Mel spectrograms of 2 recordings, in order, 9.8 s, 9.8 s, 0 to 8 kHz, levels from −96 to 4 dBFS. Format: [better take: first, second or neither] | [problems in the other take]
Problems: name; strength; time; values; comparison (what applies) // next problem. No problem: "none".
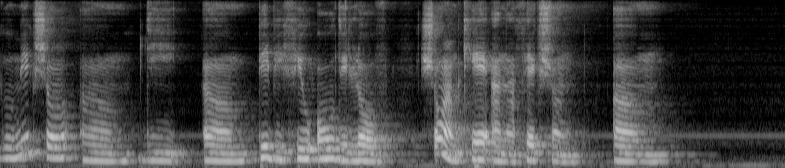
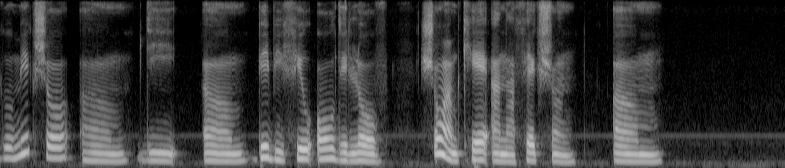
second | room echo; dies away in 0.7 s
